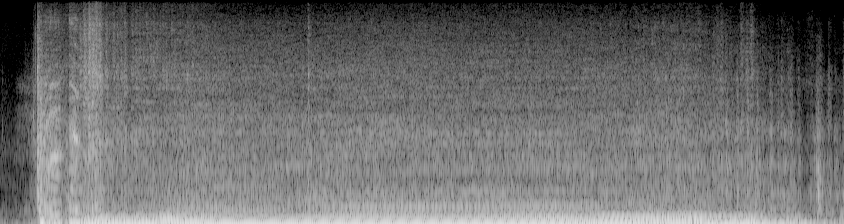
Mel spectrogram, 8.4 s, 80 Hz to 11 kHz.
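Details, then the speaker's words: Turbo LSVTEC Honda CRX converted to OBD1, running year-old gas plus some old E85: fires quickly, low rough idle about five seconds, then winds down and dies every time; owner blames the old fuel. "so the car turns on every time now just idles for about five seconds and then it dies"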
